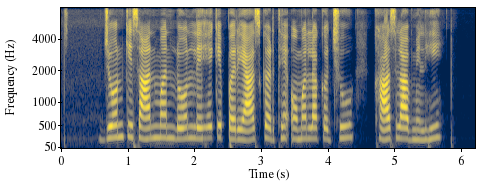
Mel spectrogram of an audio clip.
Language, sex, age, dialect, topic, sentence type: Chhattisgarhi, female, 36-40, Eastern, agriculture, statement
